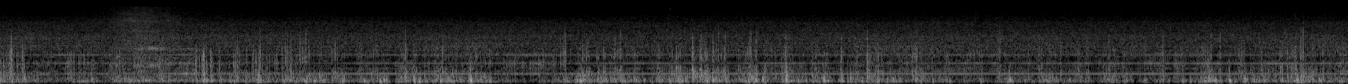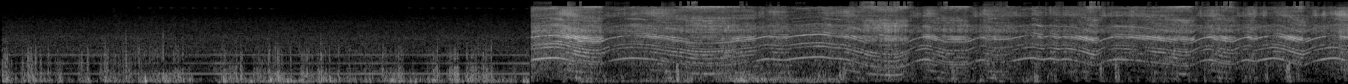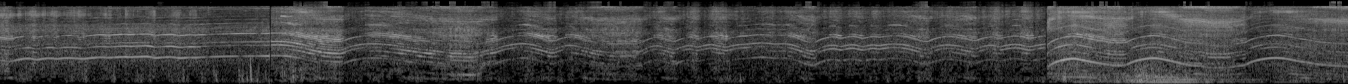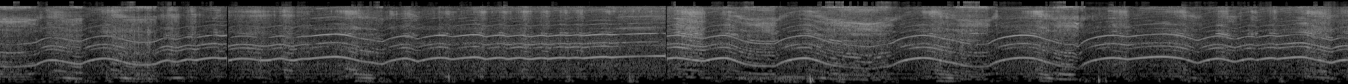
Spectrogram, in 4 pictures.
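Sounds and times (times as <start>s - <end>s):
motor hum: 0.0s - 31.8s, 37.3s - 44.0s, 44.6s - 52.2s
wood lathe tool whining: 18.6s - 53.9s.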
